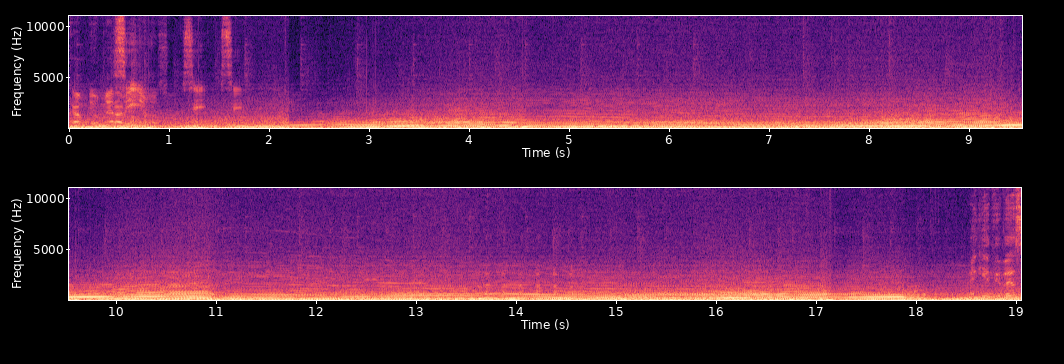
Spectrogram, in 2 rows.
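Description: A Porsche 991 GT3 RS from 2019, PDK gearbox, exhaust button pressed, revving loudly again and again as its rising and falling engine note climbs high, with people talking over it throughout.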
